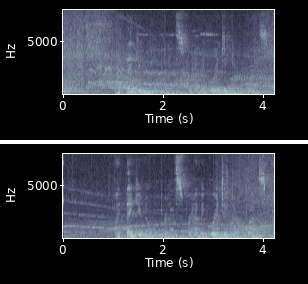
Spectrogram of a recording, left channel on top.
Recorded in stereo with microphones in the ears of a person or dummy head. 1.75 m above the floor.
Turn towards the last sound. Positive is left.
turn(degrees=-25)  # may be behind; listen again after turning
